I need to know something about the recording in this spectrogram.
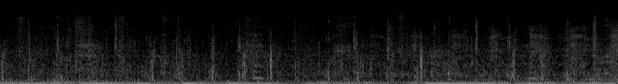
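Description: Footsteps crunch through dry grass and undergrowth.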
